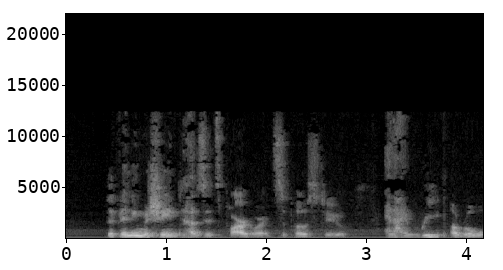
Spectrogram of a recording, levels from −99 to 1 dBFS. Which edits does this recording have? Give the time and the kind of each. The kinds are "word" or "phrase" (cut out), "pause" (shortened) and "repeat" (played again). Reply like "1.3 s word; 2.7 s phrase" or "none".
none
